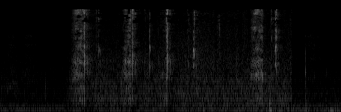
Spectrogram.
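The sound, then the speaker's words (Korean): Scissors snip repeatedly, a quick series of crisp metallic cuts in an irregular rhythm, fairly loud, with no talking; used as a hidden quiz sound effect on a KBS radio show. “가위질 소리입니다.”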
